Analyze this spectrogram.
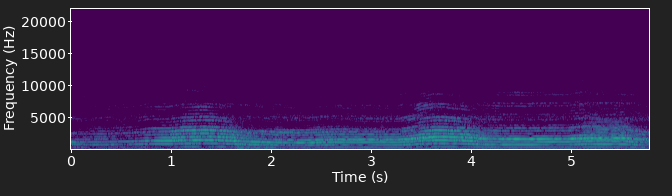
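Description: A cat's single long, drawn-out yowl, wavering slowly in pitch and rising again about two-thirds through before it stops: a threat yowl from a cat squaring off against a rival cat.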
